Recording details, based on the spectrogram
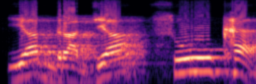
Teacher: সু দন্তস্বকে এস এর মতো উচ্চারণ করতে হবে। খ মহাপ্রাণ।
